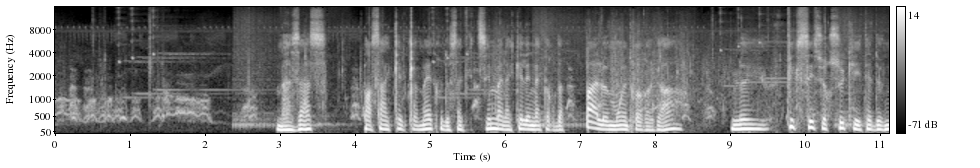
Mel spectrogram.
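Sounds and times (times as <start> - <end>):
two hunting dogs barking and yelping during a chase: 0.0 - 2.7, 3.7 - 6.1, 6.7 - 7.3, 8.4 - 10.2
speech: 3.0 - 8.4, 9.0 - 11.1.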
